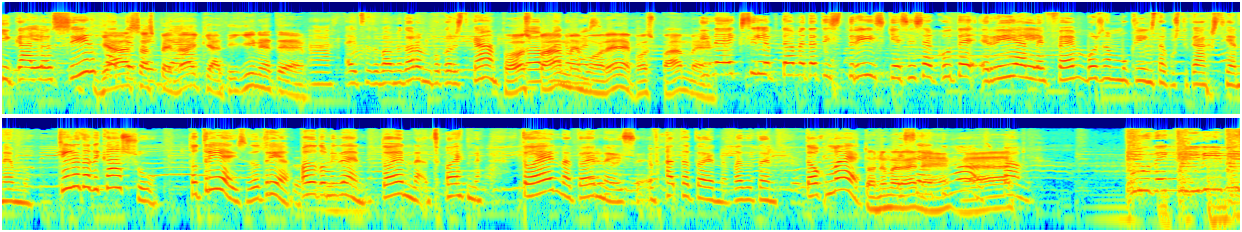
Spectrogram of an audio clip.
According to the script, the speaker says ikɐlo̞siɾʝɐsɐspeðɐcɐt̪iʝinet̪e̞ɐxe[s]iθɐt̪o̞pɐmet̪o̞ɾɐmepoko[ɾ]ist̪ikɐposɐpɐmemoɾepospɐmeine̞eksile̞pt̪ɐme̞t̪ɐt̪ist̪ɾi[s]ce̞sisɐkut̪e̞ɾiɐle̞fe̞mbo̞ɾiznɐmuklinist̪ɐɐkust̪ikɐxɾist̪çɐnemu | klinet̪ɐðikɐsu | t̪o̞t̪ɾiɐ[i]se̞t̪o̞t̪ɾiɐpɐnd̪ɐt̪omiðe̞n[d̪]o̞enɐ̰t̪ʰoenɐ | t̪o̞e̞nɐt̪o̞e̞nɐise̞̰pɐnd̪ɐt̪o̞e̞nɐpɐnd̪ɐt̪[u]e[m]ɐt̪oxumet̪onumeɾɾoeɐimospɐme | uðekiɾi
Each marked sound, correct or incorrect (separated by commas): incorrect, correct, correct, correct, incorrect, incorrect, incorrect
